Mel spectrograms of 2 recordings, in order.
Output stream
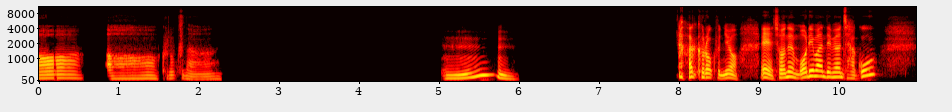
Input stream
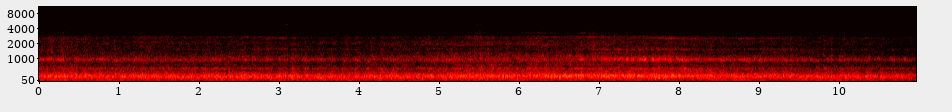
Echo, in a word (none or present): none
